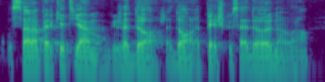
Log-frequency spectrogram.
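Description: With a fairly low voice, a man talks at a moderate speed. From Paris suburbs, France (Orly, Choisy-le-Roi). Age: 50s. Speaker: business owner, cancer survivor. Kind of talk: testimony.

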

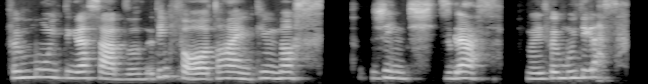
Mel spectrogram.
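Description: Somewhat breathy woman's voice, fairly high, with fairly even intonation at a moderate pace. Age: 20s. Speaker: podcast host. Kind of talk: casual chat.

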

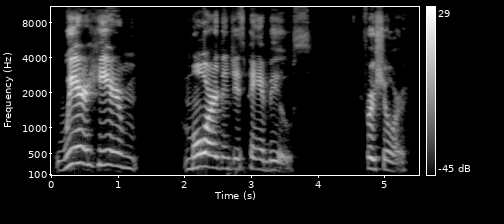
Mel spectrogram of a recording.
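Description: Speaking very slowly with long, frequent pauses, a woman uses a fairly high pitch and lively intonation. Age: 30s. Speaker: podcast host. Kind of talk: casual monologue. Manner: casual, conversational.

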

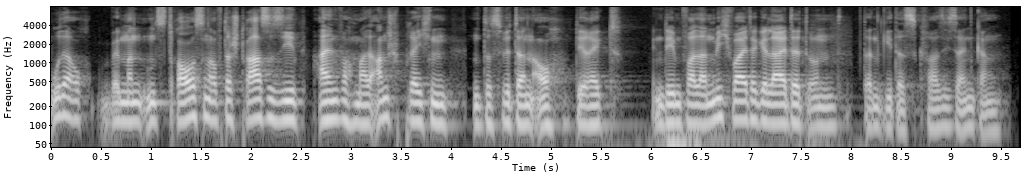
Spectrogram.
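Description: An unremarkable speaking voice at a moderate pace with fairly even intonation, on a very clean recording with a silent background. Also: man. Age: 20s. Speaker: youth volunteer leader in traffic safety. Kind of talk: podcast interview.

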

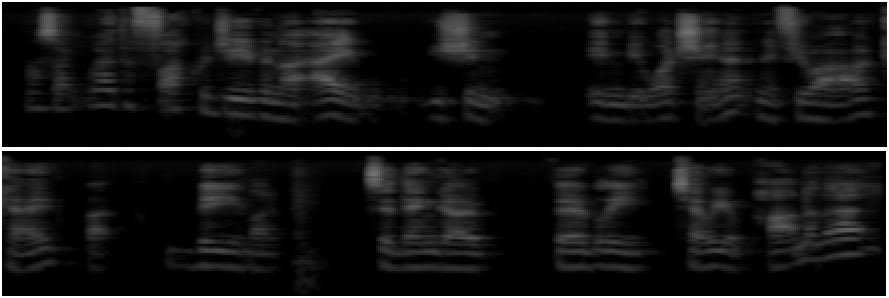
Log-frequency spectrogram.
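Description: A man with an Australian accent speaks with lively intonation and long, frequent pauses. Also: medium pitch for a man, fairly quick pace. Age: 20s. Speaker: fitness podcast co-host. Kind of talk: casual chat.

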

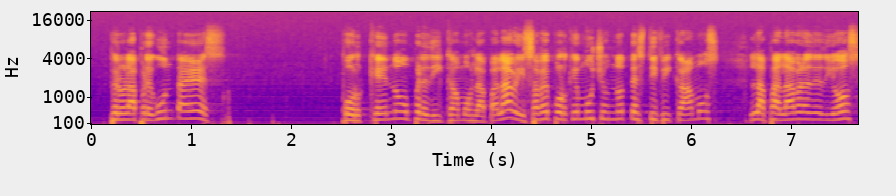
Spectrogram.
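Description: A high-pitched man's voice at a moderate pace, fairly even in intonation, with a dry, close sound and no echo. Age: 30s. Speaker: pastor. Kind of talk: sermon.

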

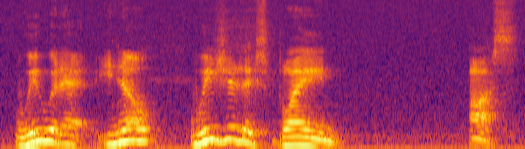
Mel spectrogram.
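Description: Amid noticeable background noise, a man with a fairly high pitch speaks at a very slow pace, his pitch swinging very widely between long, frequent pauses. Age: 50s. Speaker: podcast co-host. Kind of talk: casual banter. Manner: crude, joking.

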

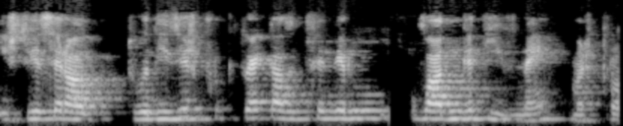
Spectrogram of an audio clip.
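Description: A woman talks at a very fast pace. Room echo is audible. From Portugal, Lisbon. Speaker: podcast co-host. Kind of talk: casual chat.

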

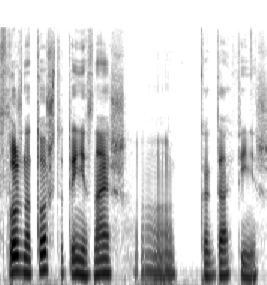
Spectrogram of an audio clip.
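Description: A man speaks in a bright, sharp tone. The recording is very clean and dry, close with no echo, over a silent background. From Ukraine. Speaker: amateur marathon runner and triathlete. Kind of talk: casual interview. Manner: halting, many filler sounds.

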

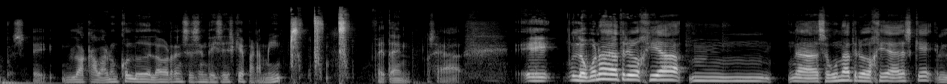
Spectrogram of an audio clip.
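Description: A man talks in a fairly high voice, his pitch rising and falling across a very wide range. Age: 20s. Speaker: podcast host. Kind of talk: casual chat.

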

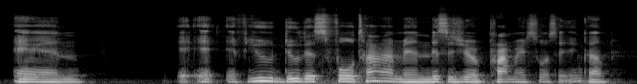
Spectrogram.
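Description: Over background music, a man with an American accent speaks with ordinary pitch variation. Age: 30s. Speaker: security company owner. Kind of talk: casual interview. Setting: studio. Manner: halting.

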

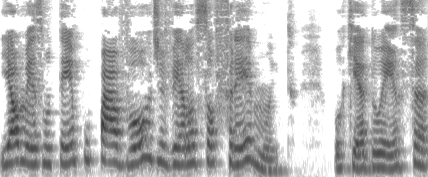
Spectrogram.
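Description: A woman talks at a fairly slow pace in a normal speaking voice with lively intonation. The recording is very clean, with a silent background. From Brazil, Belo Horizonte. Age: 50s. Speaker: writer and speaker. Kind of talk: interview testimony.

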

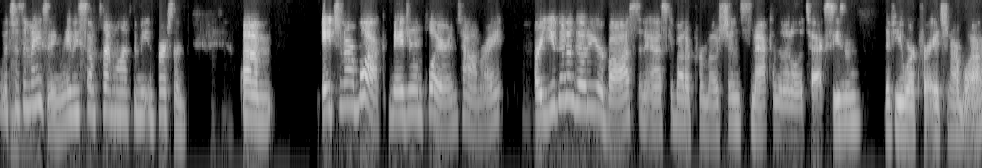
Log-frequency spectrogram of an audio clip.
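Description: A plain, everyday voice at a moderate pace, lively in intonation, with a dry, close sound and no echo. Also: woman. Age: 40s. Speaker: career strategy coach. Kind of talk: casual chat.

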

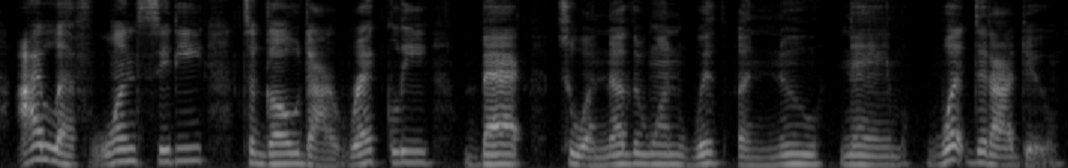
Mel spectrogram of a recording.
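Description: A woman speaks at a fairly slow pace in an unremarkable speaking voice. Her pitch is fairly low, with ordinary variation. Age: 20s. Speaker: podcast host. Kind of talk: casual monologue.

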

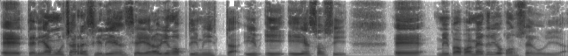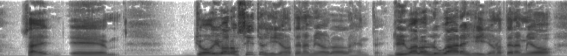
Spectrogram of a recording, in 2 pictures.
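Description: A man with a high voice speaks at a fairly quick pace with lively intonation. The recording is very clean, with a silent background. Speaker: physician. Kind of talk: casual interview. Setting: studio.

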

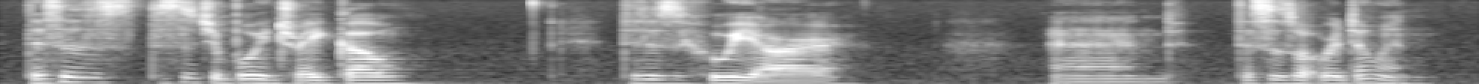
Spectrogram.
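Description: Very slow speech in an American accent, with long, frequent pauses, ordinary pitch variation and audible room echo. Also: man, medium pitch for a man. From Jersey City, New Jersey (US), Ecuadorian-Guatemalan family. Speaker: visual artist and podcast host. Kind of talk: solo personal monologue.

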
